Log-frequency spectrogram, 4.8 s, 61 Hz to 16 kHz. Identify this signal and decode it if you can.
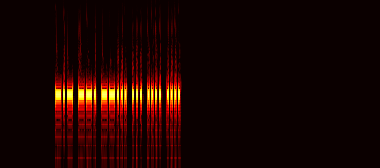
Morse code, heard as a keyed tone, about 50 wpm, 700 Hz. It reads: KG7SHH
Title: USA Call Signs - 6 Characters - Repeated 3x - 50wpm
